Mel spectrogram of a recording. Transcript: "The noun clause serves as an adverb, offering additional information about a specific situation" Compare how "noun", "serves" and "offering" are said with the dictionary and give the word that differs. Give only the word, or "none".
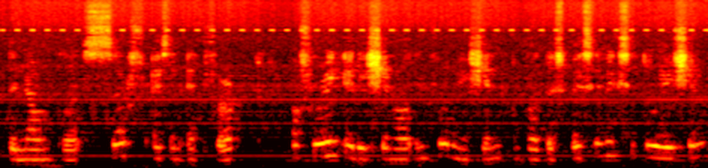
serves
